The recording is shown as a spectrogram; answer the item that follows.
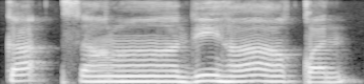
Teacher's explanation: حمزہ ساکنہ ہے تو اس کو جھٹکا دیں گے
